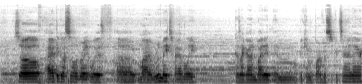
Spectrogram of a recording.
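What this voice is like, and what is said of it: Sick-sounding voice, odd pronunciation. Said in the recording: “Why am I speaking in this weird-ass accent all of a sudden? ... I think you're just sick. ... I'm just catching words that I'm not pronouncing properly.”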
